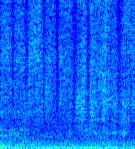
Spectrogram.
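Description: A live-edge cherry-plum wooden bowl being sanded, a soft scratchy rubbing with rhythmic back-and-forth strokes, quiet and close.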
